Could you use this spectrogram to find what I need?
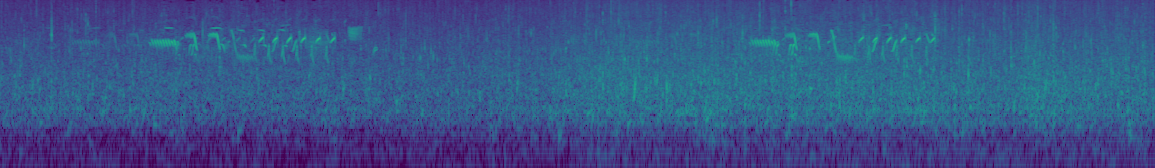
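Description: Footsteps patter on stone and grass.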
